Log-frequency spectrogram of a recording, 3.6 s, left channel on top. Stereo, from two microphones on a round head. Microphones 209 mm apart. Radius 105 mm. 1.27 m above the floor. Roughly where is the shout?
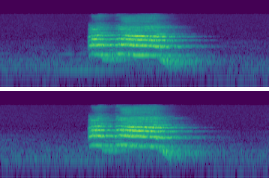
Centre.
